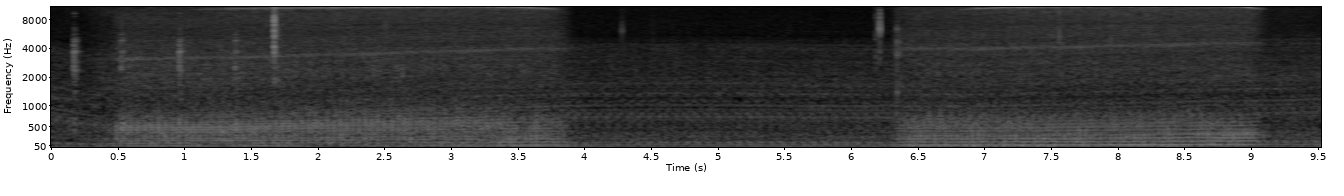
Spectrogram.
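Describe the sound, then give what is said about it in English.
A car drives as it pulls into a store parking lot. The engine and road noise make a steady low rumble with a faint high whine above it, and the level lifts slightly partway through. “Pulling into the Walbert right now. Looks like it's to the back.”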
